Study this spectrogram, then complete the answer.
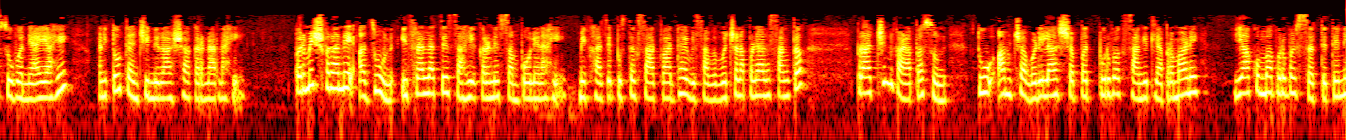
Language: Marathi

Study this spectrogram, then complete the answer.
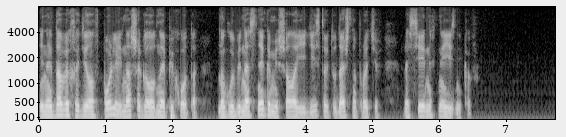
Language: Russian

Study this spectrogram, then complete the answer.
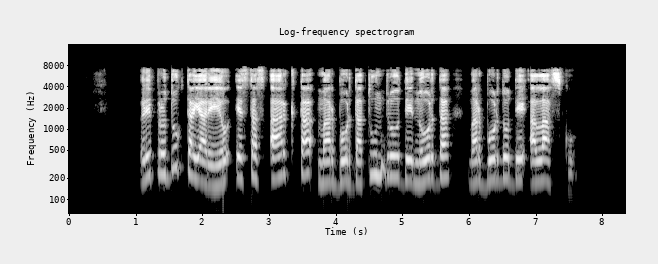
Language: Esperanto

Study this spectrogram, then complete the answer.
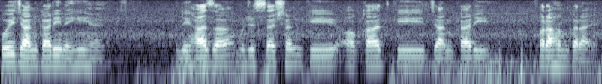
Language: Urdu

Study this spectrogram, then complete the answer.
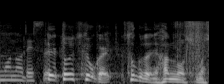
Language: Japanese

